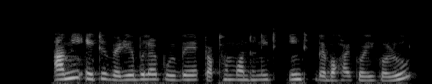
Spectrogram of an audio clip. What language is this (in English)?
Assamese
